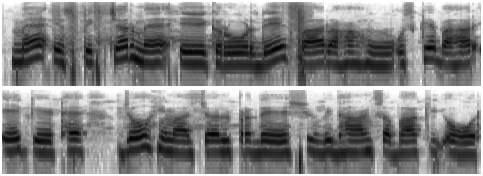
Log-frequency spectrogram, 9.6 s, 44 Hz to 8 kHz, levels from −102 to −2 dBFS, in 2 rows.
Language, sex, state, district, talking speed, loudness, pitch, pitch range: Hindi, male, Himachal Pradesh, Shimla, 135 wpm, -13 LUFS, 175 Hz, 170-190 Hz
